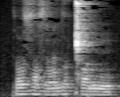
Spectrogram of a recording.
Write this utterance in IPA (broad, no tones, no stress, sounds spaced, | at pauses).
ɾ u zˤ o zˤ ɑ̃ d ɔ ǁ ɔ ɾ ũ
